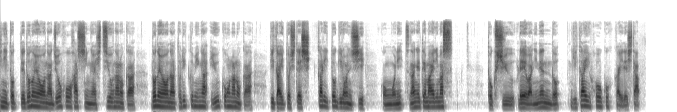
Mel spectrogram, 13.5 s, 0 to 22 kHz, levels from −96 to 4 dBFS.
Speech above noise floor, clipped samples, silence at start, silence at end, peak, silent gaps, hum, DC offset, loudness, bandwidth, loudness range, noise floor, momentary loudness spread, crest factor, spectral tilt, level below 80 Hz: 43 dB; under 0.1%; 0 s; 0.75 s; -4 dBFS; none; none; under 0.1%; -22 LUFS; 11.5 kHz; 2 LU; -65 dBFS; 10 LU; 18 dB; -3.5 dB/octave; -72 dBFS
